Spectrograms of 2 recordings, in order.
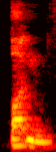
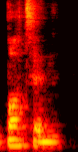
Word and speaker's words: button: know my accent normally I have a tendency not to pronounce T's so for button for example instead of saying button I say button and that's the same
